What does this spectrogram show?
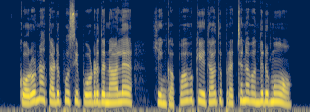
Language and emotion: Tamil, fearful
